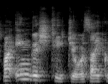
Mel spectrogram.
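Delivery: usual speaking voice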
